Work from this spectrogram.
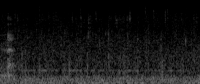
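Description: Gentle rain falls steadily at a soft, even level, a faint continuous patter of drops with no pauses or other sounds.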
